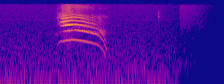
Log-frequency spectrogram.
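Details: A single high kitten meow, rising then falling in a drawn-out arc, followed by silence.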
